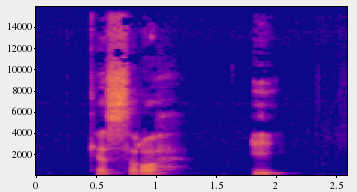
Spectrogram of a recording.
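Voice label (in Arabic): "كسرة", Arabic; quiz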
